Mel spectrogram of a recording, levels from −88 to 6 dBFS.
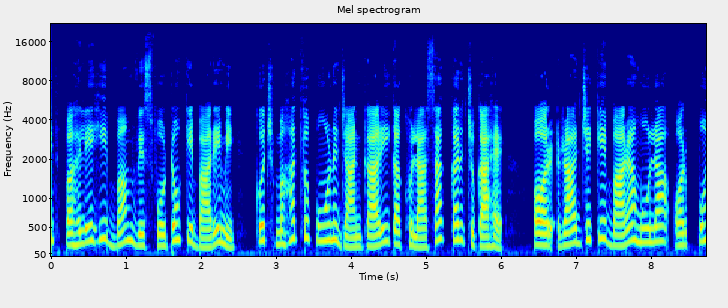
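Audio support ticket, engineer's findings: Listened to the whole speech recording and found nothing wrong in it, so there's nothing to trace here.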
